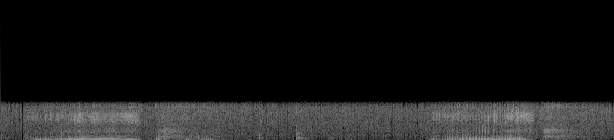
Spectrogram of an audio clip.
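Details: Indoor Beagle snore: two long, throaty, vibrating breaths about four seconds apart, each around a second long, with faint snuffles and clicks between them.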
